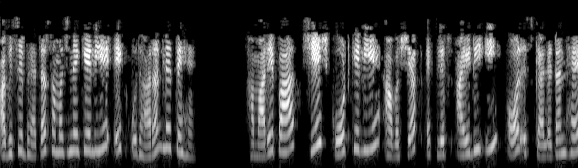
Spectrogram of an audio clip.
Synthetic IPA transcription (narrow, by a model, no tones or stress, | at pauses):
ɐ̰bʱisebɛɦt̪əɾsɐməd͡ʒʱnekelieʔeːkʊd̪ʱaːɾənleːt̪eɦɛ̃ː | hɐmaːɾepaːsʃeːʃkoːɾʈkelieʔaːʋəʃjəkeklɪpsa̰ːiɖiːʔiɔːɾɪskɛːləʈənɦɛː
